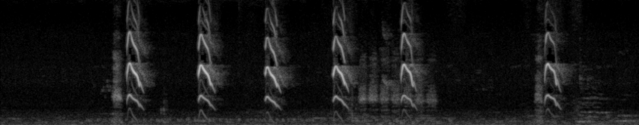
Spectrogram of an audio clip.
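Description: A small bird calling close by: six shrill, sharply falling notes, about one a second, with a longer pause before the last.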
